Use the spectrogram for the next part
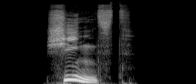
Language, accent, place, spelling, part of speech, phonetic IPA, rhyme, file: German, Germany, Berlin, schienst, verb, [ʃiːnst], -iːnst, De-schienst.ogg
- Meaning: second-person singular preterite of scheinen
